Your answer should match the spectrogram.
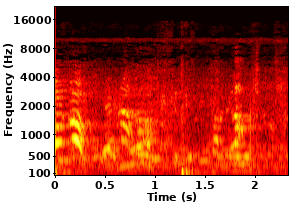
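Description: Voices shouting and calling out, with chatter in the background. The loudest calls come right at the start.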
